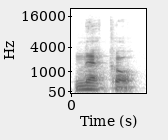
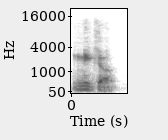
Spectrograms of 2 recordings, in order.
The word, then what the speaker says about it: Neko: Well, because because Neko is cat in Japanese, and that's usually what most people go with, the Japanese pronunciation, Neko. So that's what. So I'll call Nico. If that's what they prefer, that's what I'll go with.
